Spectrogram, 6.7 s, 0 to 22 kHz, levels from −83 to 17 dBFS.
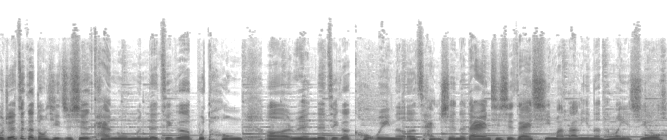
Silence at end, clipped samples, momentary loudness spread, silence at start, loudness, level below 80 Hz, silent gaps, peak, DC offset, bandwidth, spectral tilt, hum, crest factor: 0 s; under 0.1%; 4 LU; 0 s; -20 LUFS; -44 dBFS; none; -4 dBFS; under 0.1%; 18.5 kHz; -5 dB/octave; none; 16 dB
